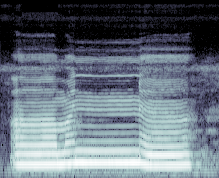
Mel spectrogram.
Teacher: میم نون کے اوپر شد ہے تو یہاں غنہ کرتے ہوئے پڑھیں گے۔ الف کے اوپر کھڑی زبر ہے، اس کو تھوڑا سا ایک حرکت ہم لمبا کر کے پڑھیں گے۔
